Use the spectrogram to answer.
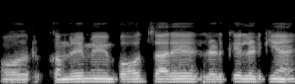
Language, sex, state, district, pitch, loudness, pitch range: Hindi, male, Bihar, Sitamarhi, 125 Hz, -14 LUFS, 120-130 Hz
